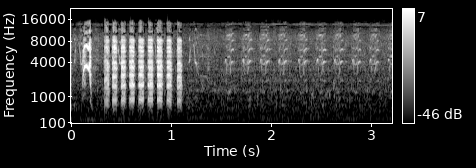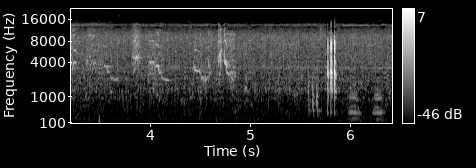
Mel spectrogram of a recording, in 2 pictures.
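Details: Common myna: a rapid burst of about ten harsh rattling notes, followed by quieter chatter, whistles and a sharp click amid faint background birds.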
